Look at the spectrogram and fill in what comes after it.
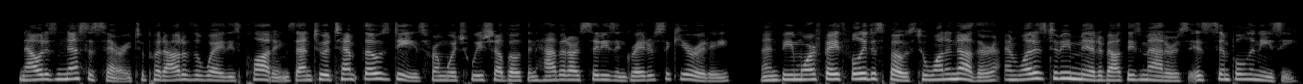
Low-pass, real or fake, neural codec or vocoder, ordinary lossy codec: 7.2 kHz; real; none; MP3, 32 kbps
